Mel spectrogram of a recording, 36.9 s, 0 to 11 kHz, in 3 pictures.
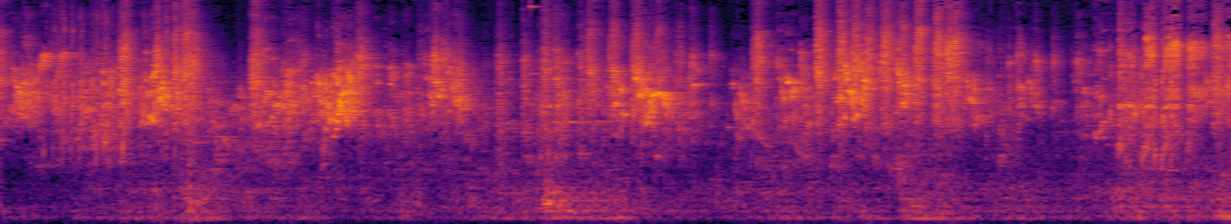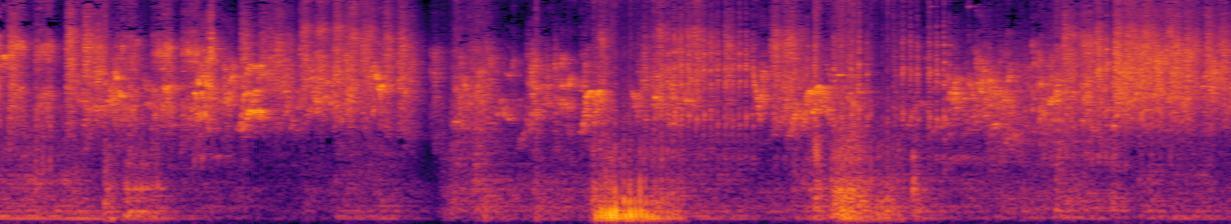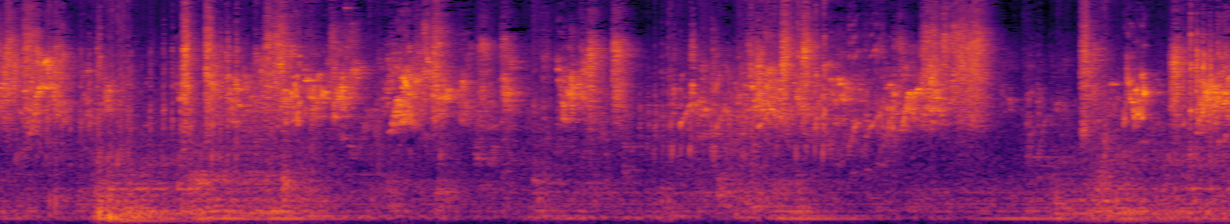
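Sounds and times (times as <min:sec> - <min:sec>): budgerigars chattering and chirping: 0:00.1 - 0:36.9.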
